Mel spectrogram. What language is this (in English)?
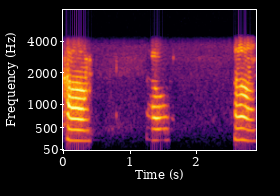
Odia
